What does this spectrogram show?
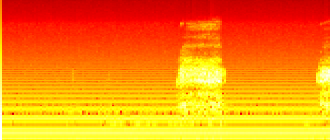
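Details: Barn owls at a Dutch water-tower nest box, mating on its rim in February: one grating, hissy screech of about half a second, then another beginning just before the end; faint hum beneath.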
